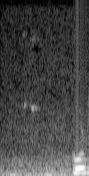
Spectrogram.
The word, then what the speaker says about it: could: Could is given here, we can write would. Here L is silent, students. We cannot read it could. That is could, and that is would.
